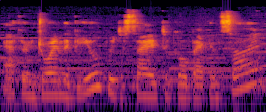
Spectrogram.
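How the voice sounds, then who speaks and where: Female game streamer, playful, medium-pitched, casual read-aloud and chat over faint music. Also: expressive, a little fast. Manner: giggly, playful, chattering to herself.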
